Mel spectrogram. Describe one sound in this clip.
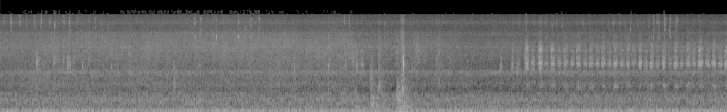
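Scissors snip quickly and repeatedly through fur.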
